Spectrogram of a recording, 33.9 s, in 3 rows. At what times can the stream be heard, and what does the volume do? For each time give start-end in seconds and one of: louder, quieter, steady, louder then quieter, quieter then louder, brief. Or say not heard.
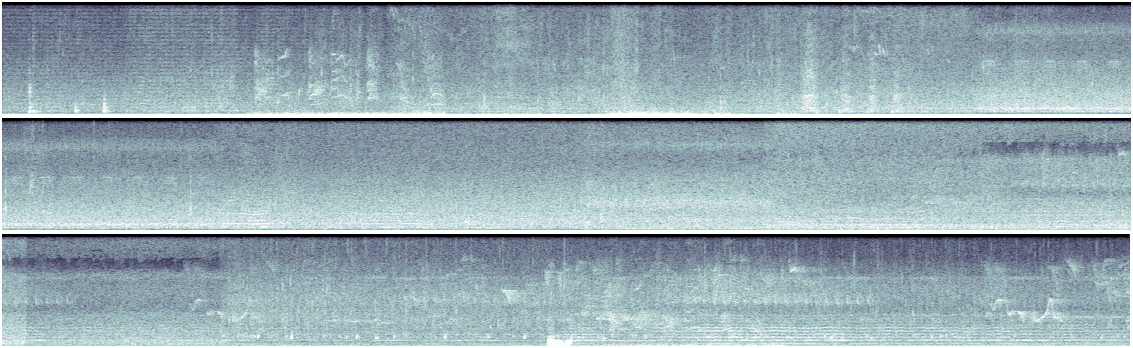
0.0-33.8 louder then quieter.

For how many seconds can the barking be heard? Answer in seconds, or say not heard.
4 s.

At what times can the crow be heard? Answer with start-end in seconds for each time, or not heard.
not heard.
